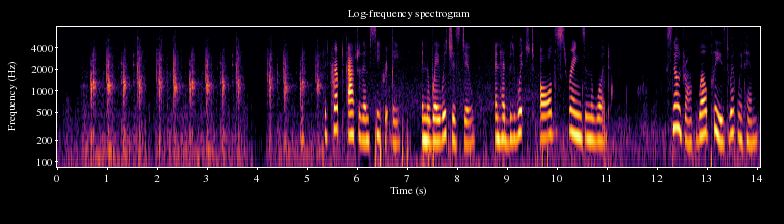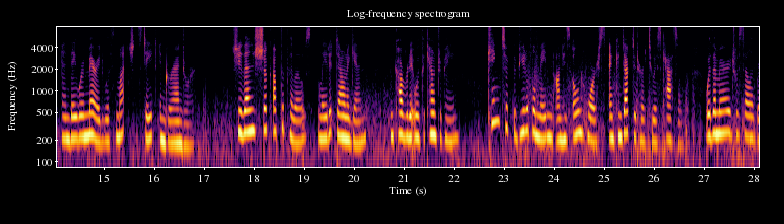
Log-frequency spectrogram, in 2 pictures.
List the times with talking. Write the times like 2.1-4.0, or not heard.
4.8-11.1, 12.2-16.8, 17.6-28.0.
